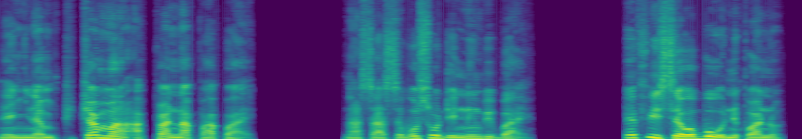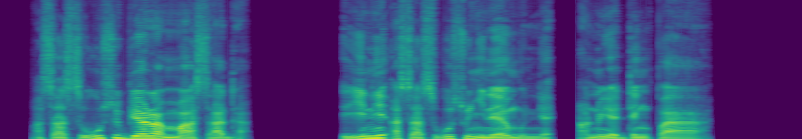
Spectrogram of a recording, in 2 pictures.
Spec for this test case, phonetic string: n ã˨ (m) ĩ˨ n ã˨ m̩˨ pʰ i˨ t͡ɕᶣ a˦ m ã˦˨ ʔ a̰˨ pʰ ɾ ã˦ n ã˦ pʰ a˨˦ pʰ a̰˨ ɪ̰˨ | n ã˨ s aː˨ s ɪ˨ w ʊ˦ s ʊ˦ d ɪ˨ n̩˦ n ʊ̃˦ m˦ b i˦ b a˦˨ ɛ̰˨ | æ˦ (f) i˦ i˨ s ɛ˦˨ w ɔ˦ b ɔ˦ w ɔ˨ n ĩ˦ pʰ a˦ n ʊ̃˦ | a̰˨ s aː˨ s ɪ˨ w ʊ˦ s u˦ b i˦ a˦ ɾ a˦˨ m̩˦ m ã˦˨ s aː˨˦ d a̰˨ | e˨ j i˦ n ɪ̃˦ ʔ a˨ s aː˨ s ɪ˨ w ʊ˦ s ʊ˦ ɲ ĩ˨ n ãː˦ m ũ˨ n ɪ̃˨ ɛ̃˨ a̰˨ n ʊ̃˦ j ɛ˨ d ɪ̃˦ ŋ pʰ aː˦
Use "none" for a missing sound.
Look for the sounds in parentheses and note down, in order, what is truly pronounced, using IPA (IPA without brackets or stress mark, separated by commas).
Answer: ɲ, f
